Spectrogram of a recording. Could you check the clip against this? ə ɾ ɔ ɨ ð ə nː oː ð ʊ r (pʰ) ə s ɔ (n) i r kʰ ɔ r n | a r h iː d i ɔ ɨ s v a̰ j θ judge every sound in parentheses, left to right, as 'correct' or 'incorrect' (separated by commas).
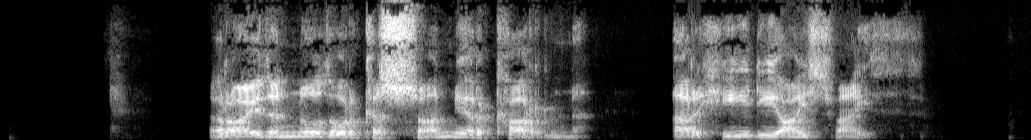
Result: incorrect, correct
